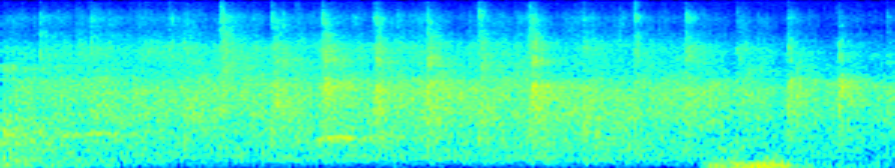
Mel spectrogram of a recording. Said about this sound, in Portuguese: eu vou te curar, eu vou te abençoar, e se você recebe isso, aplauda Jesus bem alto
